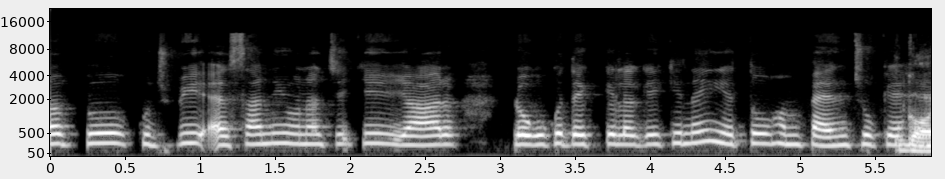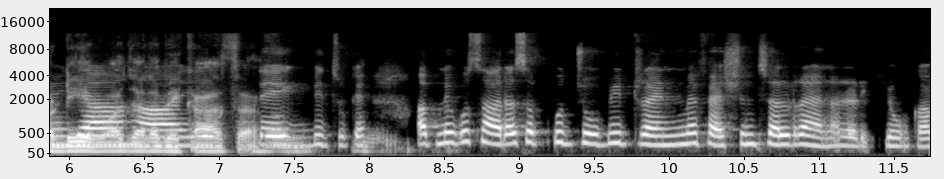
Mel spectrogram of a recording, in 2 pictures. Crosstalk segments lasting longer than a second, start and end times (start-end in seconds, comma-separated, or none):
5.7-8.2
